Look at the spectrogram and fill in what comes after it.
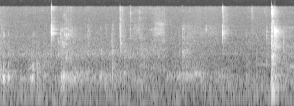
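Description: Close-up eating sounds: wet chewing and mouth smacks from a person eating catfish pepper soup and yam, with a few sharp clicks, the loudest shortly before the end.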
